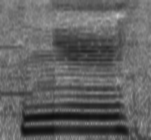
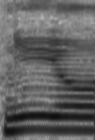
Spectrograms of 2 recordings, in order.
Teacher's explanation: Mandarin N is produced by most speaker with the tip of tongue in a slightly more forward position than in English.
